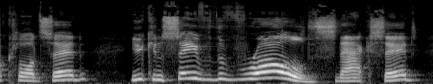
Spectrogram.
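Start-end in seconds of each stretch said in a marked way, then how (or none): 1.3-3.1 slow, high, loud proclamation; acted rallying cry. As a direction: proclaim it grandly, pitched up. Ally cheers on the heroine.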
